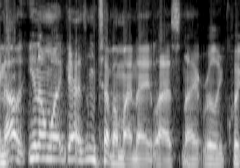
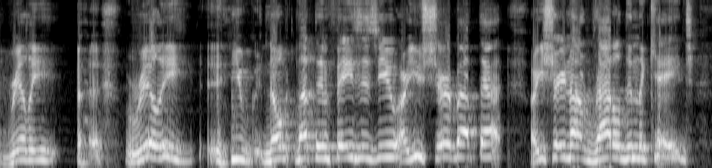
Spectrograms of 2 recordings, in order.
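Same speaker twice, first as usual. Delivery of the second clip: higher, teasing mock disbelief with laughs; 7 semitones higher than usual. Mocking a YouTuber who says nothing fazes him, teasing and high. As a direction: needle them, laughing at the claim. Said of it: "And you're like".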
